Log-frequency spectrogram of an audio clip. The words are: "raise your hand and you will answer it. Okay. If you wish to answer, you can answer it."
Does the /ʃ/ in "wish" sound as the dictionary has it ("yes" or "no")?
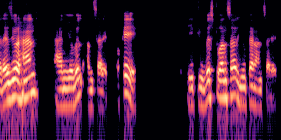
no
